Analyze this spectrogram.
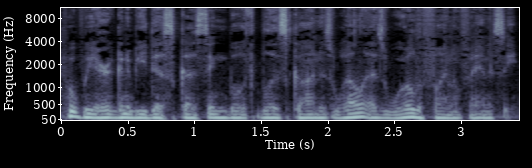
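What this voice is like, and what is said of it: Voice sounds sick. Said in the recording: “As you can tell from my voice, this is why we did not have an episode last week ... when you don't feel good”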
